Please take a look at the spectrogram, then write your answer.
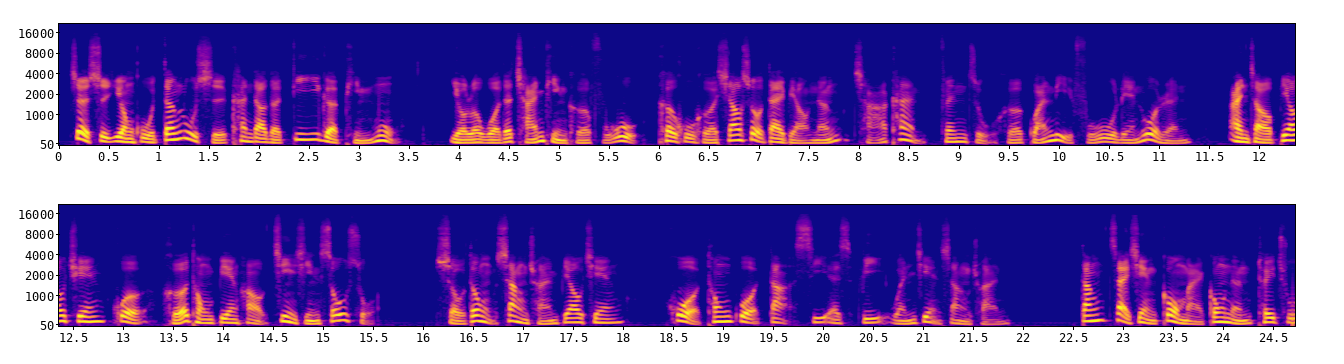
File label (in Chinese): CHINESE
